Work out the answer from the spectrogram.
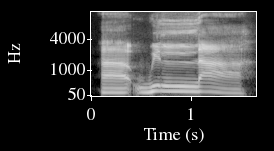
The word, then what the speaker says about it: villa: And willa to get that pronounced correctly. Lots of L's. Don't be afraid to make it unnaturally long sounding. Unnatural for me, yes, but not in Latin.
